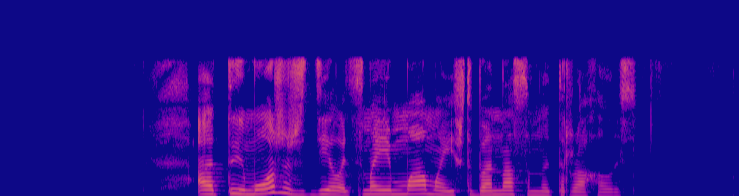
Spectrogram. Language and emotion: Russian, neutral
